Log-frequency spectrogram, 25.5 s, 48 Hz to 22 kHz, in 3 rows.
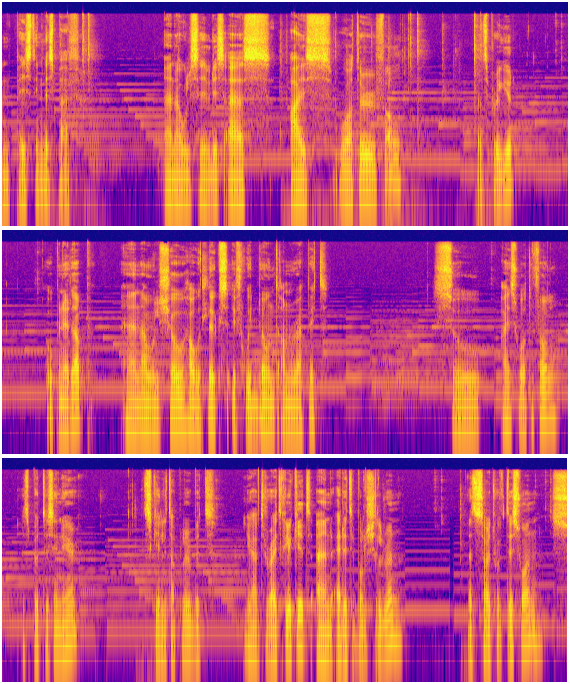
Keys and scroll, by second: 1.0 ctrl+v, 1.2 Return, 4.4-6.3 typing, 9.2 Return, 19.2 s.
